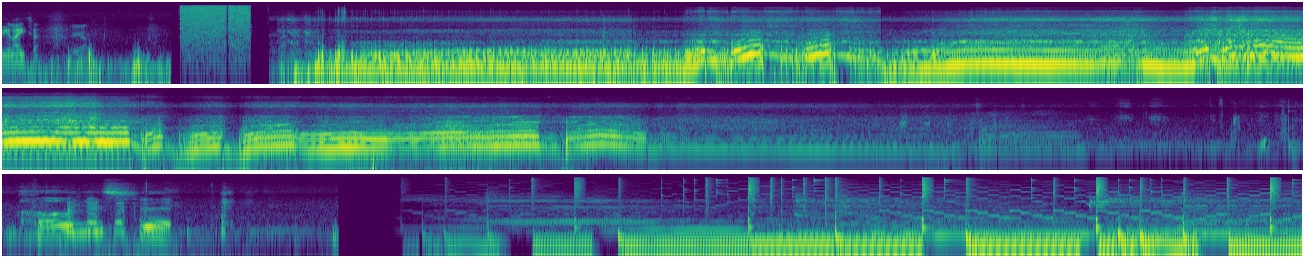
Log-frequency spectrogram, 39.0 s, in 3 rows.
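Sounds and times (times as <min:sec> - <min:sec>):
car engine revving: 0:02.8 - 0:24.3.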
